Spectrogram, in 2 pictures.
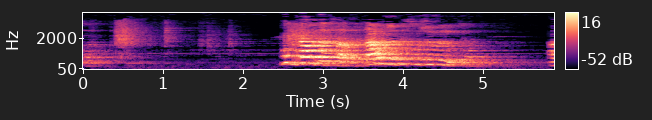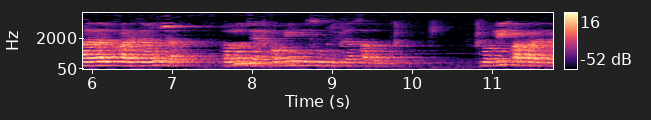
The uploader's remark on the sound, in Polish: Przepraszamy za słabą jakość nagrania. Kazanie najlepiej wysłuchać na słuchawkach.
